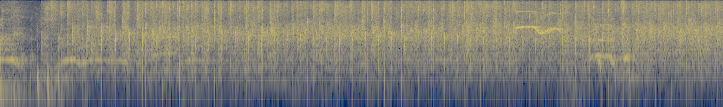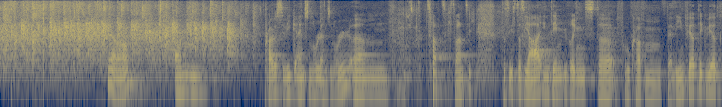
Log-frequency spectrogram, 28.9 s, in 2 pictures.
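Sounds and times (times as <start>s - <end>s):
laughter: 0.0s - 1.6s, 11.8s - 13.0s
audience applause: 0.8s - 19.8s
speech: 20.0s - 28.8s.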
